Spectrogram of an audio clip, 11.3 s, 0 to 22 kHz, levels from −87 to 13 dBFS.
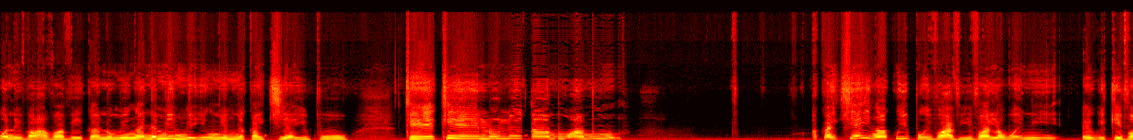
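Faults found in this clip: No faults found in this speech clip. The Opus voice compression path is working normally: hybrid mode at 24 kbps in 20 ms frames, fullband with content reaching about 20.1 kHz, and only light coding damage audible.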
